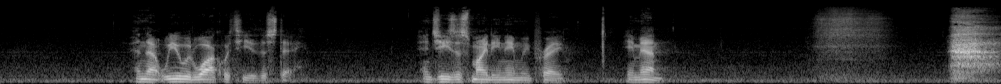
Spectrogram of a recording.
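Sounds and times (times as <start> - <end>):
speech: 1.3 - 3.1, 4.2 - 6.8
deep human breath before a church sermon: 8.1 - 10.0.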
